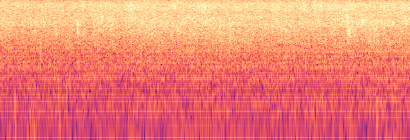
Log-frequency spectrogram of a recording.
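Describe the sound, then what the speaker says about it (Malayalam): Paneer pieces shallow frying in oil in a pan, a steady dense sizzle and crackle that runs unbroken throughout, fairly loud and close with no voices. "നമുക്ക് പനീർ പീസസ് ഇട്ട് കൊടുത്ത് ഫ്രൈ ചെയ്യാം. അപ്പോൾ ഞാനിവിടെ ഷാലോ ഫ്രൈ ആണ് ചെയ്യുന്നത്."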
